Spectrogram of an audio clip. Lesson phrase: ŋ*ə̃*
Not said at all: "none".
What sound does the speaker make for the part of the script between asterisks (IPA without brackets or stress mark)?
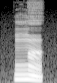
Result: ə̃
